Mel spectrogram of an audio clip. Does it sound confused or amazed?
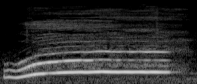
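amazed. It sounds amazed and impressed.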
